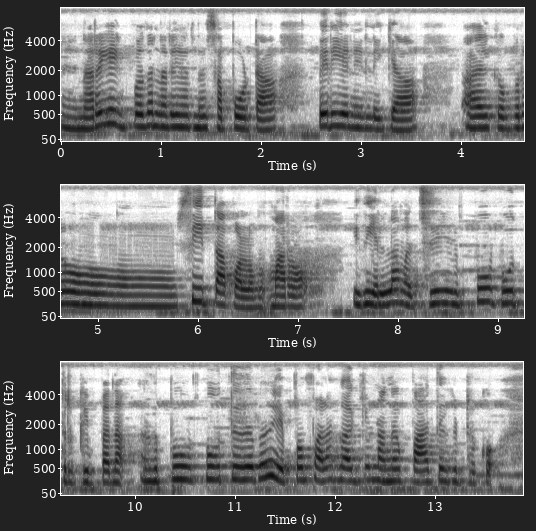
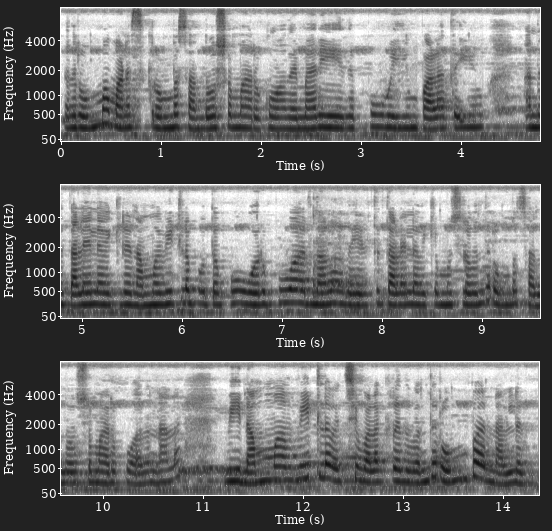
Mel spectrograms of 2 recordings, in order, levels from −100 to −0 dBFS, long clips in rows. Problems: none marked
